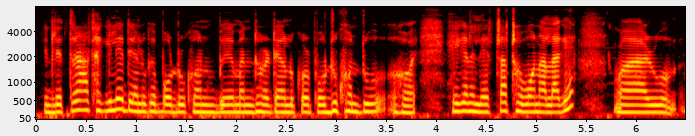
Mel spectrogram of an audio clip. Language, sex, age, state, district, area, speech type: Assamese, female, 30-45, Assam, Charaideo, rural, spontaneous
